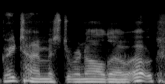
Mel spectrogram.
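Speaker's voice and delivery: ordinary talk, nothing marked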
